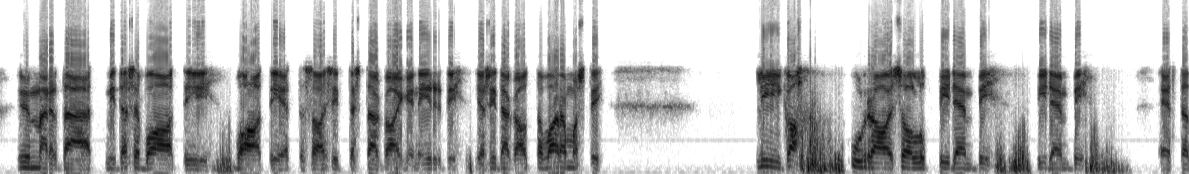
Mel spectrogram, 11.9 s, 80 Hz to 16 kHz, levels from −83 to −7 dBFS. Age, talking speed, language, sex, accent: 30-49, 110 wpm, Finnish, male, native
